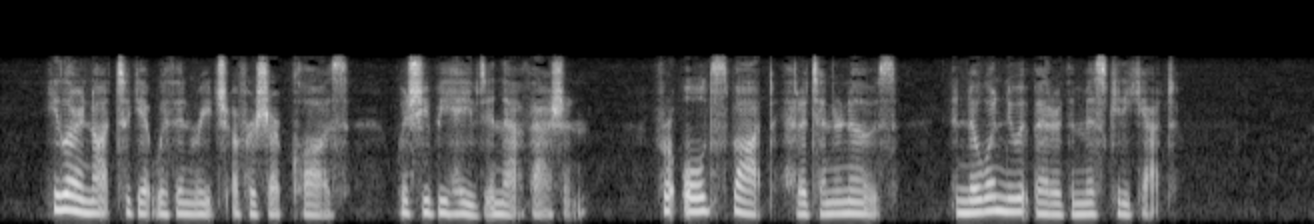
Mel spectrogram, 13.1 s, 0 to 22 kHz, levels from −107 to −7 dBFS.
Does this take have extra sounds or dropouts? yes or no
no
